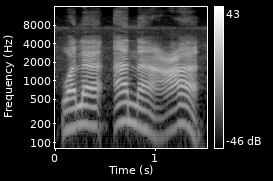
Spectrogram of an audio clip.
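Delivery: ওয়ালা আনা drawn out; slow recitation. Acted. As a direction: chant the verse slowly. Recites verse slowly.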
